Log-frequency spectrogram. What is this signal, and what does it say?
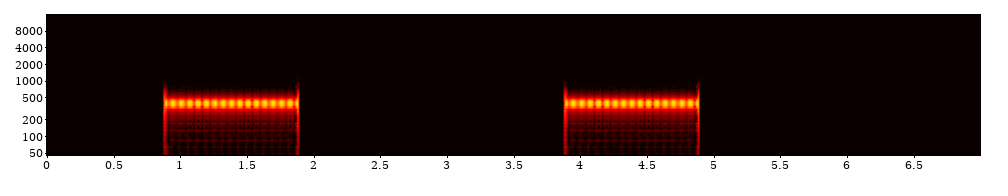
Telephone call progress tone (Japanese plan), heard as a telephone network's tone, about 380, 400, 420 Hz, 1 s on and 2 s off. Ringback tone.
